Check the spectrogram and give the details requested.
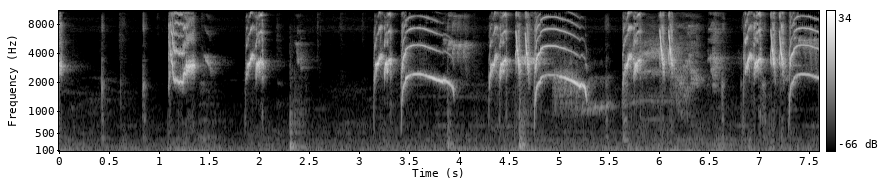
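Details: Asian pied starling in persistent song, played to stir sluggish, lazy starlings into singing: loud high whistles sweeping down in arcs, mixed with harsh grating bursts and short chattering notes in uneven phrases.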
